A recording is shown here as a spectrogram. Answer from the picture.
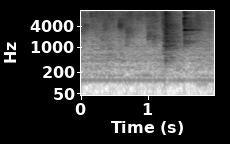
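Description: Water from a hose running onto a flat mop floor-finish applicator head in a utility mop sink, rinsing the finish off. A couple of knocks past the middle as the applicator is handled.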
